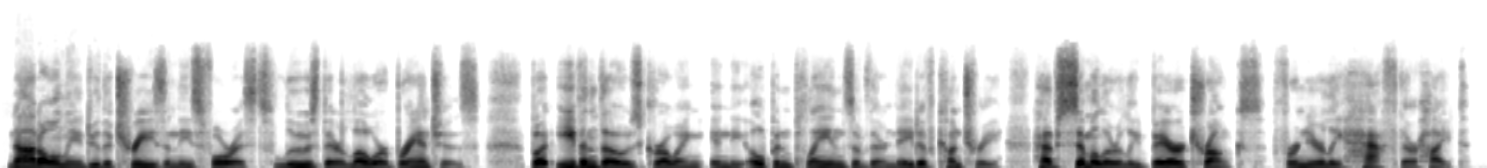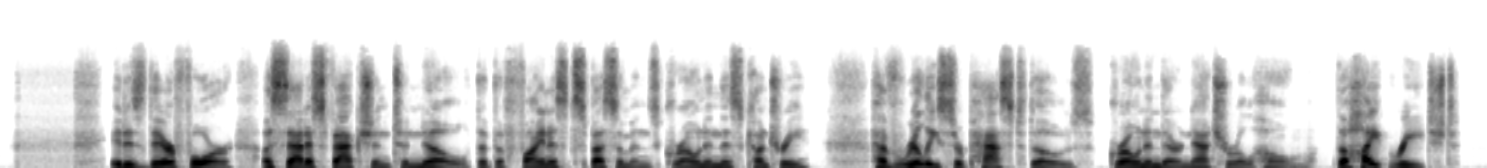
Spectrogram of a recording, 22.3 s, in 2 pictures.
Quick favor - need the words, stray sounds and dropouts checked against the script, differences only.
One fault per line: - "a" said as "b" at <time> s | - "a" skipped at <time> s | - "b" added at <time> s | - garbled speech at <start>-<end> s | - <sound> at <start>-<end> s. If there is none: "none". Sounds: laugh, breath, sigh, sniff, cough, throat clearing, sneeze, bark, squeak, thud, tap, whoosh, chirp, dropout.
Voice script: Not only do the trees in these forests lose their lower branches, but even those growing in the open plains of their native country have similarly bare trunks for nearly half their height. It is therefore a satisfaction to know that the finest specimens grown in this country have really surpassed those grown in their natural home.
- "The height reached" added at 21.1 s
